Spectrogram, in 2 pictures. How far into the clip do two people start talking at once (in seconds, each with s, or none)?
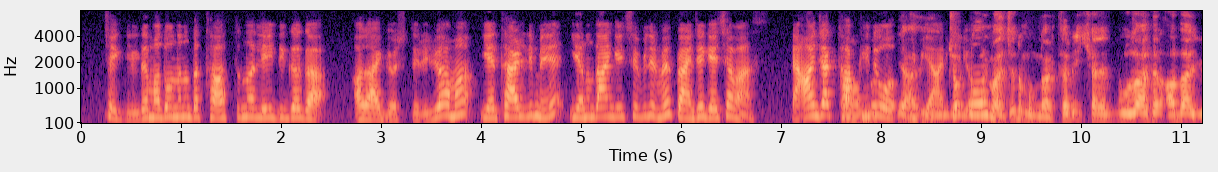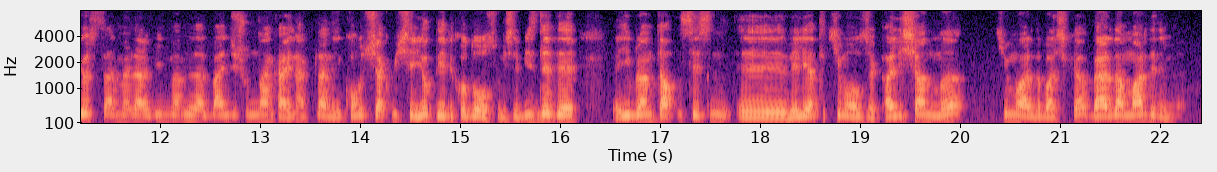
7.6 s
